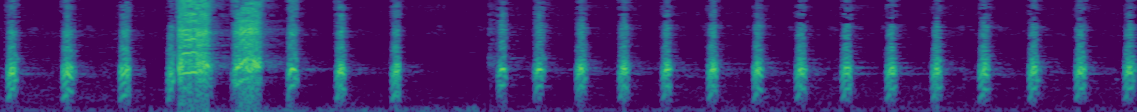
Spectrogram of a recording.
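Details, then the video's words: A red junglefowl hen calls for a mate. The clip opens with clucks, then a loud, rough double burst. After a brief gap comes a long series of quick, regular clucks at about four per second. "le bruit d'une poule sauvage,เสียงไก่ป่าร้องหาถู่หาตัวผู้,ສຽງໄກ່ປ່າຮ້ອງຫາຄູ່ຮັກ, poj qaib qus see"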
